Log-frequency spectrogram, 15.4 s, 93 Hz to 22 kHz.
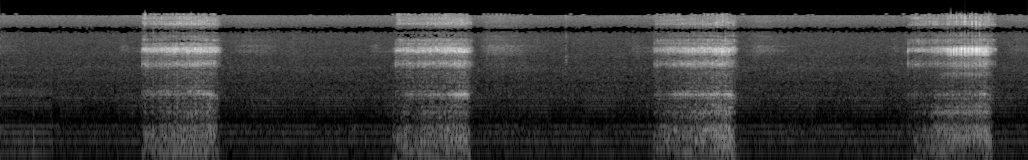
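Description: Four regular, rough snoring breaths roughly every four seconds, about 15 breaths a minute, over steady room hum.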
